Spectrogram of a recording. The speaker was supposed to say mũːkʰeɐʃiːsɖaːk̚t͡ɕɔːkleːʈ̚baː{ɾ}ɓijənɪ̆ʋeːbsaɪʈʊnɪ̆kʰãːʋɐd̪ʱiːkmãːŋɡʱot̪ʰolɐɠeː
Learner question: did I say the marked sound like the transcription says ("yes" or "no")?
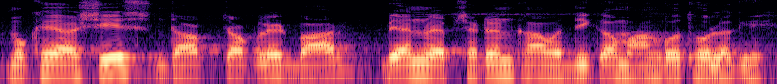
yes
